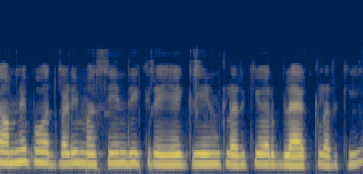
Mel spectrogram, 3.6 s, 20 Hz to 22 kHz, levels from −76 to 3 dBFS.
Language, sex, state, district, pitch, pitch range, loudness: Hindi, female, Chhattisgarh, Rajnandgaon, 200 Hz, 190-210 Hz, -16 LUFS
